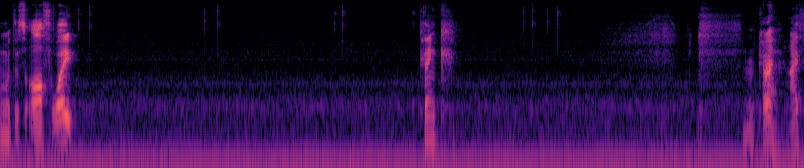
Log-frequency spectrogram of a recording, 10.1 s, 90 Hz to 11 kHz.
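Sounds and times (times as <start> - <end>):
low electrical hum: 0.0 - 10.0
faint computer mouse clicks: 2.5 - 2.8, 4.2 - 4.4, 6.5 - 7.1.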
